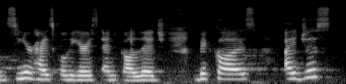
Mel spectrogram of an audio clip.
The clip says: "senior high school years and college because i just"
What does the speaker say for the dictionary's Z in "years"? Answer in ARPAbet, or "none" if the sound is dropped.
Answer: S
